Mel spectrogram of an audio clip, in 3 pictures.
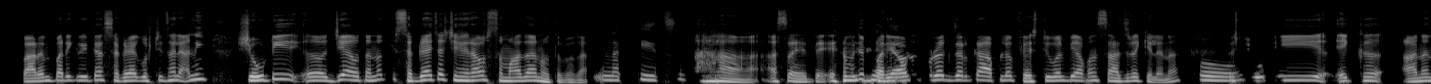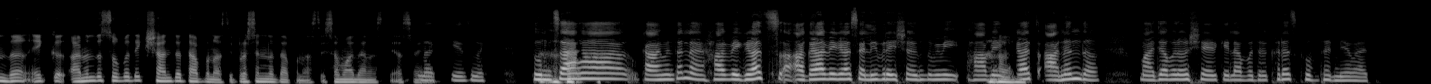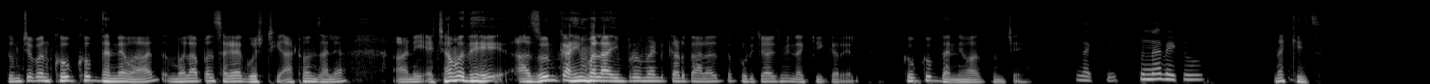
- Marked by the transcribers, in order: chuckle; laughing while speaking: "ते"; other background noise; chuckle; chuckle; in English: "शेअर"; laughing while speaking: "याच्यामध्ये अजून काही मला इम्प्रूव्हमेंट … मी नक्की करेल"; in English: "इम्प्रूव्हमेंट"
- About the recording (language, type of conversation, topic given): Marathi, podcast, सण पर्यावरणपूरक पद्धतीने साजरे करण्यासाठी तुम्ही काय करता?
